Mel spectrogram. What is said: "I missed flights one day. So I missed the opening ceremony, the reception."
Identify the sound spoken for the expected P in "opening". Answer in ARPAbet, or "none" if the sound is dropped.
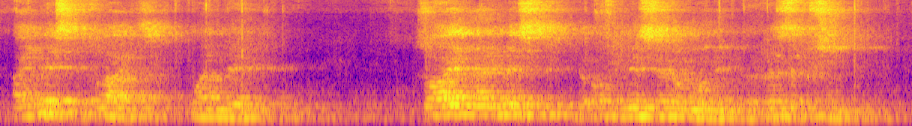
F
